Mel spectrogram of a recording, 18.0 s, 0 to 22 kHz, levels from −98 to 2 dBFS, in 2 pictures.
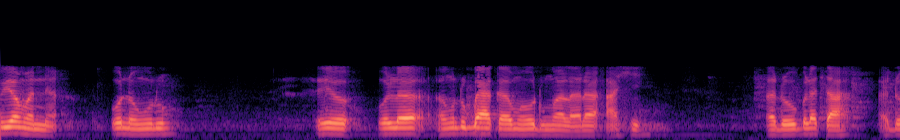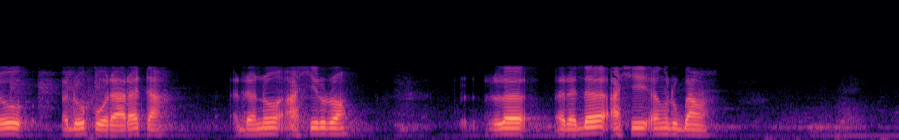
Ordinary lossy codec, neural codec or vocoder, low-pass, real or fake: AAC, 24 kbps; none; 3.6 kHz; real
